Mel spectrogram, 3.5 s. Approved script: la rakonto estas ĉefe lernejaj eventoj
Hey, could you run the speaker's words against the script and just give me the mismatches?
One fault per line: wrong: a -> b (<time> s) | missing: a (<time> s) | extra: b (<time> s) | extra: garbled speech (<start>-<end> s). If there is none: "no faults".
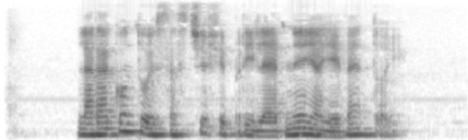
extra: pri (1.8 s)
